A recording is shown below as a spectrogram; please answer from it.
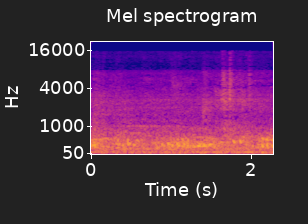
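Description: A male pigeon of a bred fancy line coos in a brief, low, rolling call close by, over a soft background hum.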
